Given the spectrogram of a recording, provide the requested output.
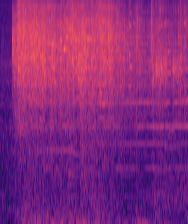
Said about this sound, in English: The bus crashes into a film rental shop.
